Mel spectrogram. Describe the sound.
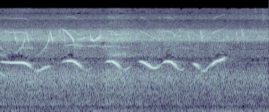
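Someone whistles an imitation of a blue-gray tanager (azulejo) song: a quick series of about six wavering, upslurred notes, fairly loud, with no talking.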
